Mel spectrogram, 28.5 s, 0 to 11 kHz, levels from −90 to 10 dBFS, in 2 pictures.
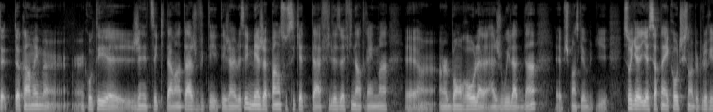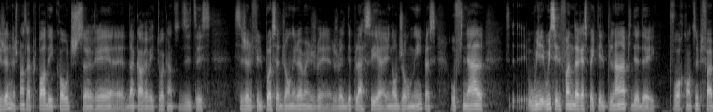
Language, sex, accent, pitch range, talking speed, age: French, male, Canadian, 95-110 Hz, 220 wpm, 20-39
